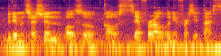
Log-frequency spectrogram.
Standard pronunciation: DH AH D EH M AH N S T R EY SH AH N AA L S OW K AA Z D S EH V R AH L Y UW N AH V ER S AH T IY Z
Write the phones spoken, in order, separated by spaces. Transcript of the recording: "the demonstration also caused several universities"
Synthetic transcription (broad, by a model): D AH D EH M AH N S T R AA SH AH N AA L S OW K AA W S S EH F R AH L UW N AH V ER S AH T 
